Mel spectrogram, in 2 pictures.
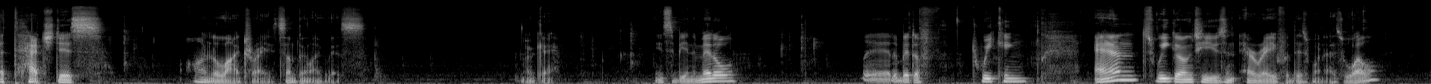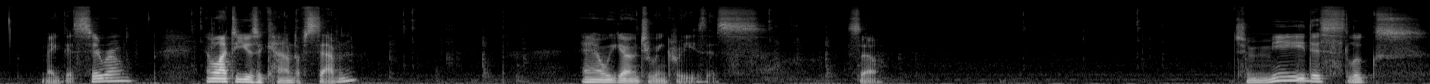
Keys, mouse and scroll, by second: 0.5-1.0 middle drag, 1.2 g, 3.9-5.3 middle drag, 6.0 KP_7, 6.4 z, 7.9 g, 8.2 x, 9.2 shift+click, 11.7-13.8 drag, 15.1-16.4 drag, 17.3-18.5 drag, 19.3-19.6 shift+middle drag, 20.8-22.3 drag, 22.7-23.0 shift+middle drag, 24.7-25.8 shift+drag, 26.9 shift+middle drag, 28.2-28.6 shift+drag.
